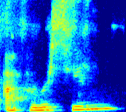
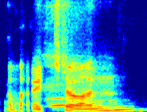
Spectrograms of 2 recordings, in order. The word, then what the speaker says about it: Aparisyon: Why did you choose to name your work am I pronouncing it right? Apparition? Yeah. Aparisyon. Yeah. Aparisyon, but close, very close.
